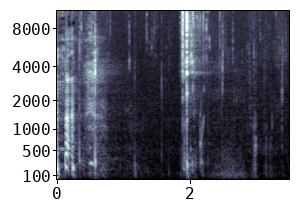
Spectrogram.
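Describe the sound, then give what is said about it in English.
Someone drinks water, with a few wet sips and swallows, then a short pause and another quick gulp, followed by soft breathing and faint mouth noises. “I need water.”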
